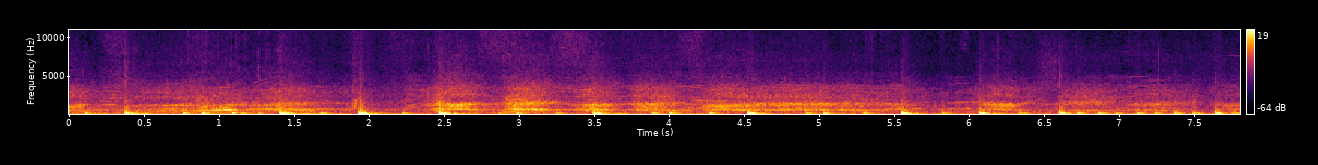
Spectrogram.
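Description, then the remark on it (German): A large stadium crowd of thousands of football spectators roars steadily, with rhythmic chanting and periodic loud thumps or claps punctuating the dense, continuous noise. “Am Wochenende noch auf dem Platz vor tausenden Zuschauern.”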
